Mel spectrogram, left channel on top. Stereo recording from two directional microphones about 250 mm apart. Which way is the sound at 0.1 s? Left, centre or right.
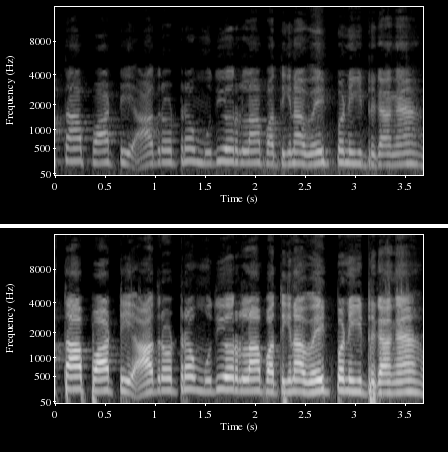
Right.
